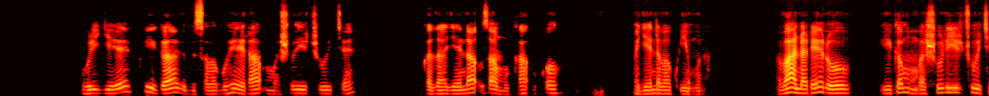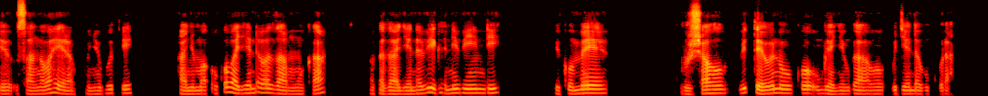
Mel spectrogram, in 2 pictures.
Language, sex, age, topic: Kinyarwanda, male, 18-24, education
